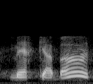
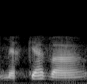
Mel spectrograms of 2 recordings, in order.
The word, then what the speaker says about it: Merkabah: Il y a eu plusieurs façons de prononcer Mercaba tel la Mercaba, la Mercava ou encore la Mercava avec un H en passant. Tout comme la Mercaba qui porte également un H.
